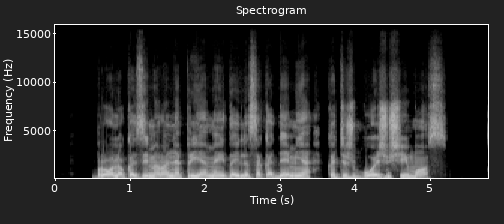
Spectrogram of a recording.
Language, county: Lithuanian, Vilnius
